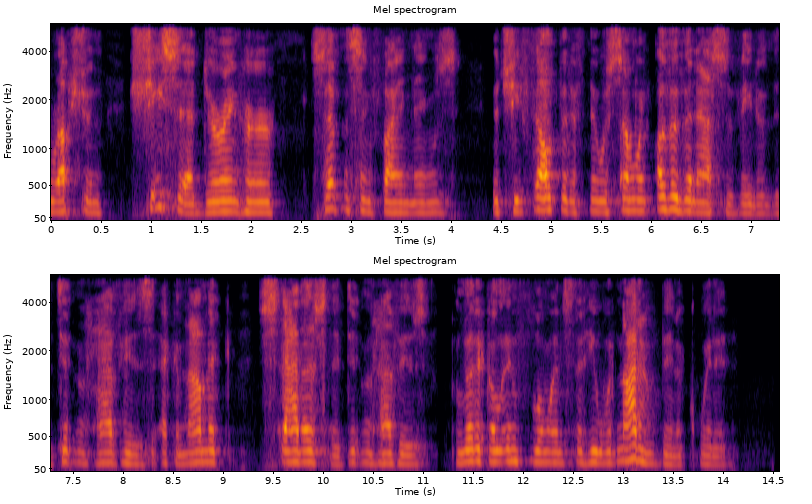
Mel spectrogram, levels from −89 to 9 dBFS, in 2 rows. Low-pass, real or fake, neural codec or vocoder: 5.4 kHz; fake; codec, 16 kHz, 8 kbps, FunCodec, trained on LibriTTS, 25 frames a second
